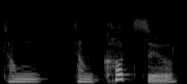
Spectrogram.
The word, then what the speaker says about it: tonkotsu: But yeah, so oh, the other part I want to mention before I conclude about my trip there was you want to watch out the pronunciation of tonkatsu and what is it? Tonkotsu, which is a pork-based ramen broth.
